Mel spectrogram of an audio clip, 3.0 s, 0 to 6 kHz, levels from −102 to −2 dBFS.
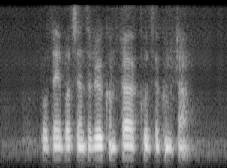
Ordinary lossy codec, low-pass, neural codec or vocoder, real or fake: none; 5.4 kHz; codec, 24 kHz, 0.5 kbps, DualCodec; fake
